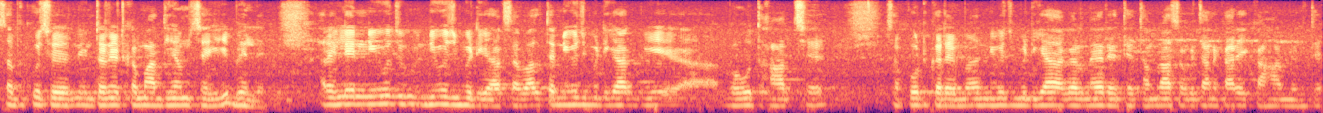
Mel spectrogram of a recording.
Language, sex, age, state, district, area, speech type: Maithili, male, 30-45, Bihar, Purnia, rural, spontaneous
